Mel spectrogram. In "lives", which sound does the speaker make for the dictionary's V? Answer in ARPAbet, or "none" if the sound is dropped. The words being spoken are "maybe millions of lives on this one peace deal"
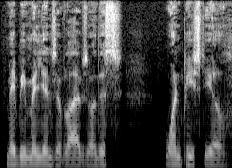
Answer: V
